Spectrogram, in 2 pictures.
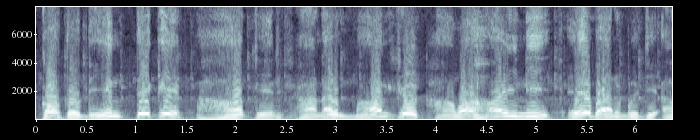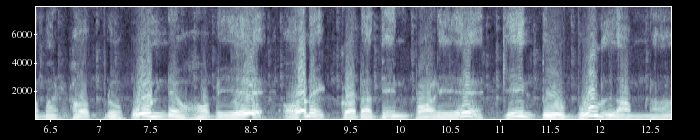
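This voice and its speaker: A man's voice: mid-range voice, a little mellow. A man voicing a greedy, sly, hungry fox who schemes aloud in a fairy-tale cartoon.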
